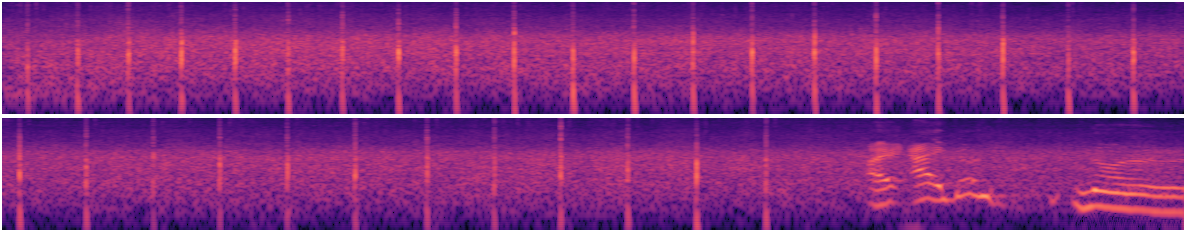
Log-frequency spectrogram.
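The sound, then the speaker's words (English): An audience applauds in a steady wash of clapping, punctuated by loud rhythmic unison claps about twice a second that gradually slow, before a voice briefly cuts in near the end. “Can you join me in clapping you?”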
